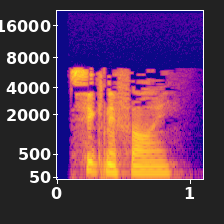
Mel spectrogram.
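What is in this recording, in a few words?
signify, British; Language, linguistics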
